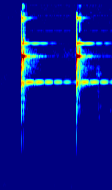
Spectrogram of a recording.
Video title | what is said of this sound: Silver Eagle Fake Showdown! Learn how to test your Silver Eagles! | that's what a real silver eagle should sound like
